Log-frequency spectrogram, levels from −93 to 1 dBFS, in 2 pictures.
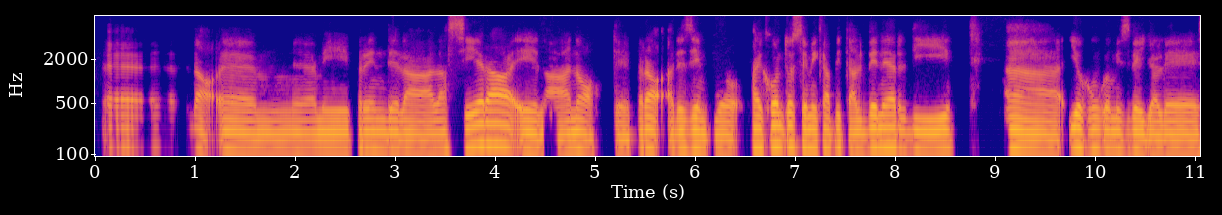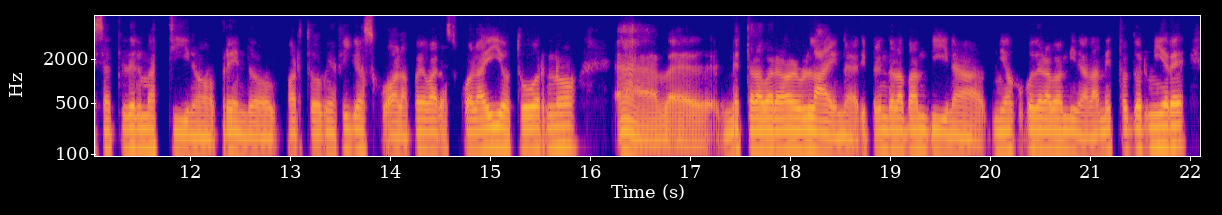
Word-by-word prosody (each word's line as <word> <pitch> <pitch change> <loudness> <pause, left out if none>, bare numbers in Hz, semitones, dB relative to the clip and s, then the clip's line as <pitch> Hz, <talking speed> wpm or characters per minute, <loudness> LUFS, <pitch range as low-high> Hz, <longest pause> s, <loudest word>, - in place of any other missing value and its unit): Ehm, 115 -1 -5 0.5
no, - - -3
ehm, 95 -1 -2
mi 100 0 0
prende 100 0 -1
la 95 -1 -1
la 100 +1 -1
sera 125 +6 +3
e 100 -1 +1
la 90 0 -2
notte, 90 -3 -2
però 105 +4 +2
ad 95 - -3
esempio 95 -3 0
fai 115 - +2
conto 125 +2 +2
se 115 -1 +1
mi 110 - +3
capita 105 -1 -2
il 100 0 0
venerdì, 105 -2 +1 0.6
ehm, 100 -4 +2
io 115 -2 +3
comunque 105 0 -1
mi 100 0 0
sveglio 95 0 0
alle 95 0 0
7 105 +4 -5
del 110 0 +2
mattino 95 -6 -2
prendo, 90 -4 -1
porto 95 0 -4
mia 100 +1 -2
figlia 110 +3 -2
a - - 0
scuola, 90 -2 -2
poi 105 +4 -1
vado 100 -2 +1
a - - -6
scuola 105 +3 -1
io, 115 -1 +4
torno, 115 +2 +1 0.4
ehm, 80 -7 -1
b - - -15
metto 105 +3 -2
a - - +4
lavorare 105 0 +5
online, 95 -6 +2
riprendo 105 +6 -2
la 105 0 +3
bambina, 100 -6 -1
mi 100 0 0
occupo 100 +2 -2
della 105 -1 +3
bambina, 105 -3 +1
la 90 +1 -1
metto 105 +2 -3
a - - -3
dormire. 120 +3 +2
100 Hz, 160 wpm, -21 LUFS, 95-110 Hz, 0.6 s, lavorare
